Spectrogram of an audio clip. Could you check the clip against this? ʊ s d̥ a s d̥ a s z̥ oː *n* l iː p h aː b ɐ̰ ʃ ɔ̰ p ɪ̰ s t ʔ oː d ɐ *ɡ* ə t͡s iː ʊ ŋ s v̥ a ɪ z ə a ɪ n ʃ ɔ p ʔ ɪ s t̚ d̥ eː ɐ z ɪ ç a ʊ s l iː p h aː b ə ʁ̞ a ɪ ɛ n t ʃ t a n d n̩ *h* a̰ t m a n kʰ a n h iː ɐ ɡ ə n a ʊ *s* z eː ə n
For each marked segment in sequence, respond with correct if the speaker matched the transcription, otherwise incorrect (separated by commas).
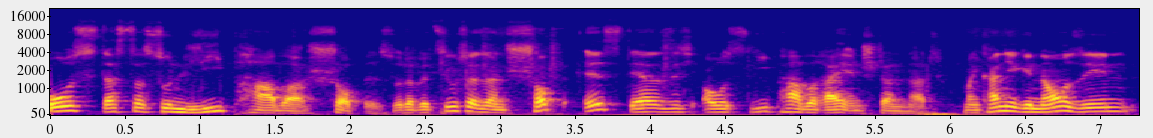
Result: correct, incorrect, correct, incorrect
